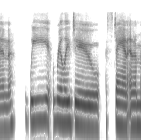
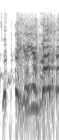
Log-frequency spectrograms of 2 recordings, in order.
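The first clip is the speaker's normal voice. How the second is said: laughing. Real, not acted. Laughing joke.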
